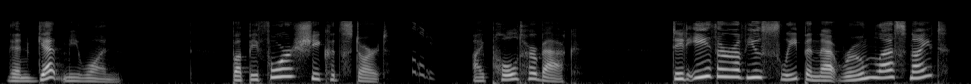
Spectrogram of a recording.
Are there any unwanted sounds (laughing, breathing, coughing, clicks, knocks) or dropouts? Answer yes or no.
yes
